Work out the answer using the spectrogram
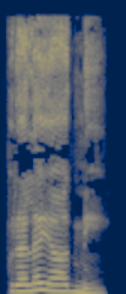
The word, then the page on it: ಪ್ರಲಯಾಗ್ನಿ: pralayāgni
